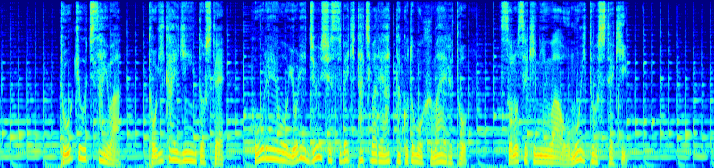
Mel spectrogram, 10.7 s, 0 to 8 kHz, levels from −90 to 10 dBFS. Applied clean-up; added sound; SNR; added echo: none; none; none; none.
